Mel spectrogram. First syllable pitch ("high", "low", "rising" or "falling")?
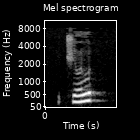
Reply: rising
